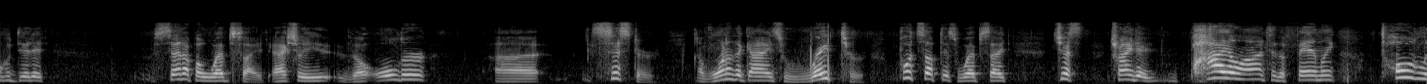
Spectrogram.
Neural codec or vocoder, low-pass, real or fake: none; 7.2 kHz; real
